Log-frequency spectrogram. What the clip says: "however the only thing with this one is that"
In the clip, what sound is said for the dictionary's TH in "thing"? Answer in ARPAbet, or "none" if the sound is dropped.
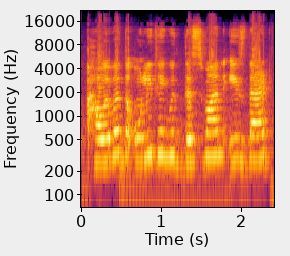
T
